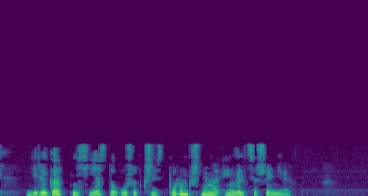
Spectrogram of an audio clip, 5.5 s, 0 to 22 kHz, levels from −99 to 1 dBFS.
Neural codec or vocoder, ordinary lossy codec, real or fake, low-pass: none; MP3, 24 kbps; real; 7.2 kHz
